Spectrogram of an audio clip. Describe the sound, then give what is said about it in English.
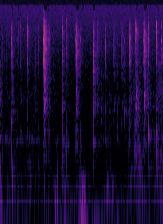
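Rapid, irregular clacking of keys on a computer keyboard as someone types a Google search, crisp, with a few louder keystrokes standing out; no one speaks. “For all those people that really like typing sounds.”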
